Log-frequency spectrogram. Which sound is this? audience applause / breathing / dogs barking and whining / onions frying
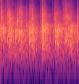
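audience applause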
